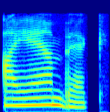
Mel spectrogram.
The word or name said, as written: iambic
